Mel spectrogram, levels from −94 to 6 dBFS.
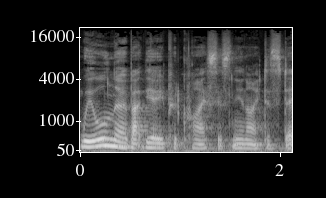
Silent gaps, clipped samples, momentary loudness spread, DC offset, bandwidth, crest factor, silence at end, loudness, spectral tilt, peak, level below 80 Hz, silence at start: none; under 0.1%; 11 LU; under 0.1%; 19 kHz; 14 dB; 0 s; -17 LUFS; -5.5 dB/octave; -2 dBFS; -40 dBFS; 0 s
